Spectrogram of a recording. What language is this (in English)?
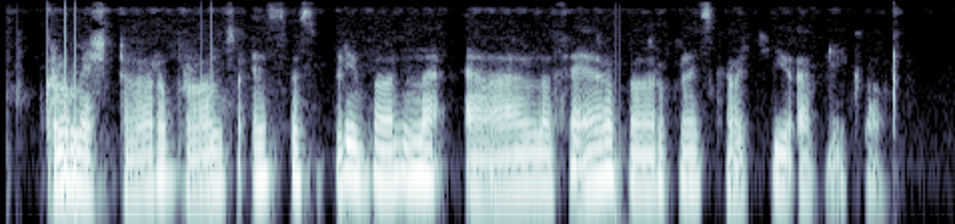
Esperanto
